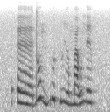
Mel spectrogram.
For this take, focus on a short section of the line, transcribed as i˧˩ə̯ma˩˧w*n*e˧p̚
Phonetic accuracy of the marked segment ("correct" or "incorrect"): correct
